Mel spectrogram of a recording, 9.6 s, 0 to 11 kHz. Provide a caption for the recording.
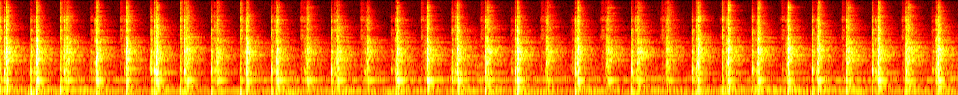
one clock ticking recording placed into washing drum and one clock ticking recording into plastix box. mixed together and maximize in cubase4, enhanced with wavelab6 @ home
